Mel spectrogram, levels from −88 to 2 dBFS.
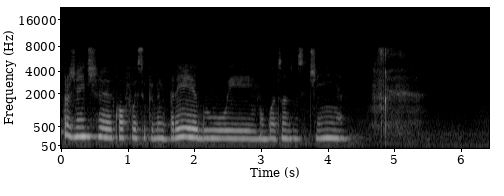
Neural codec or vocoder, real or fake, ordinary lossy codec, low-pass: codec, 16 kHz, 2 kbps, FunCodec, trained on LibriTTS, 25 frames a second; fake; none; none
